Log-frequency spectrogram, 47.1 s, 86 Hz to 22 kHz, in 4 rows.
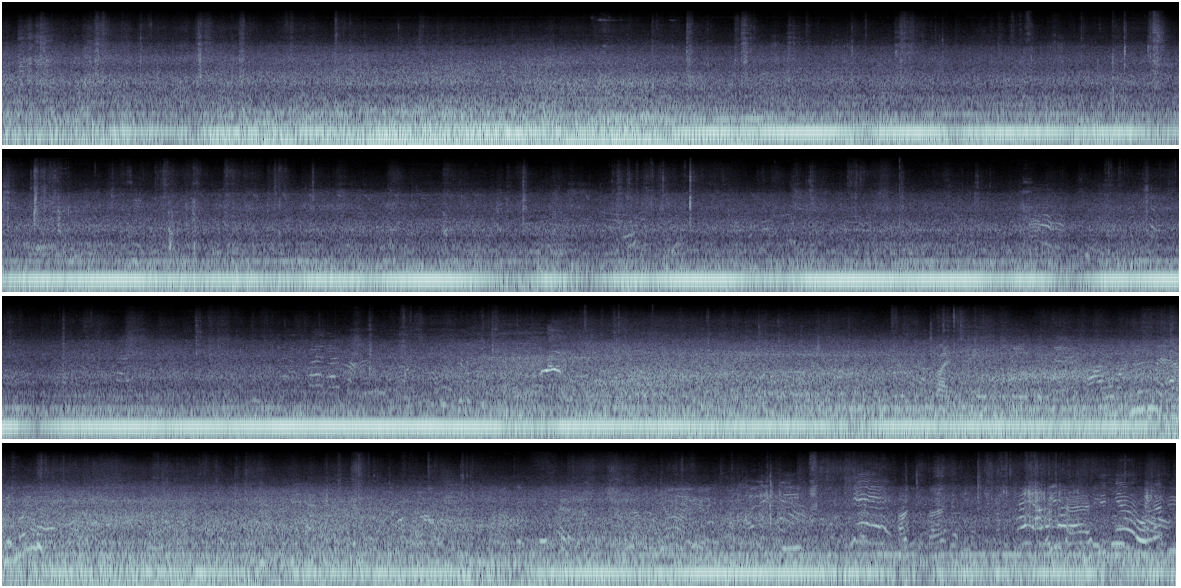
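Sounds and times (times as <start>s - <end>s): low hum of traffic: 0.0s - 47.0s
passers-by talking: 0.0s - 47.0s.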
